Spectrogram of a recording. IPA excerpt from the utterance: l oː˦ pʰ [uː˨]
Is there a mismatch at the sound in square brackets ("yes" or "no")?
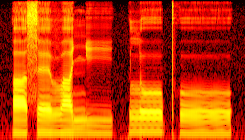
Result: yes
